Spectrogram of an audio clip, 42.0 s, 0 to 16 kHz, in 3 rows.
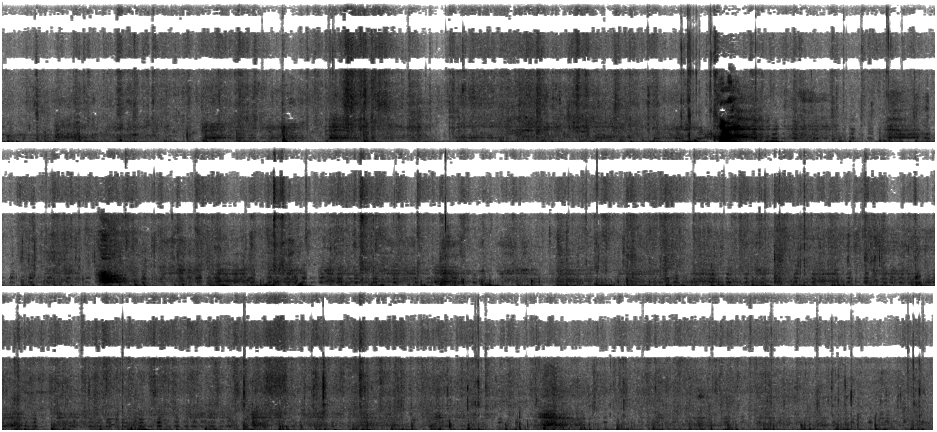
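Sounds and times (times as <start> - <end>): dog panting: 0.0 - 41.9
footsteps on dirt trail: 0.0 - 41.9.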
